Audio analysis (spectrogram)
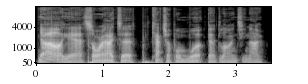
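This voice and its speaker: A man playing a sleep-deprived, awkward male neighbour in a dramatic script reading, halting and evasive in manner. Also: low voice, steady tone, pushed and bright, slight background noise. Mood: weary, evasive.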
